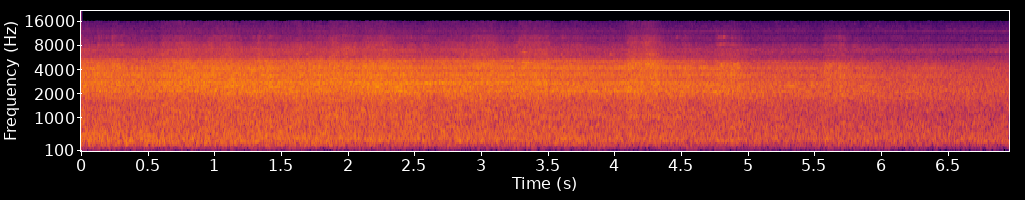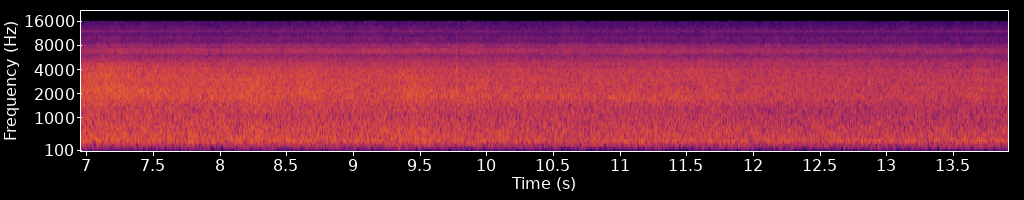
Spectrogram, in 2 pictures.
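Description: JR West 115-series three-car electric train running along the track, a steady rail and running noise that is loudest and hissiest for the first five seconds, then eases off and grows quieter.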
